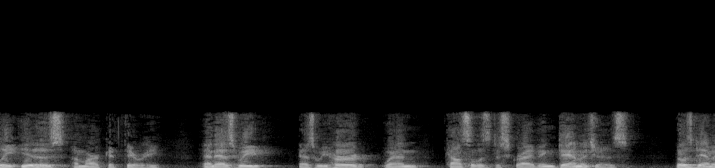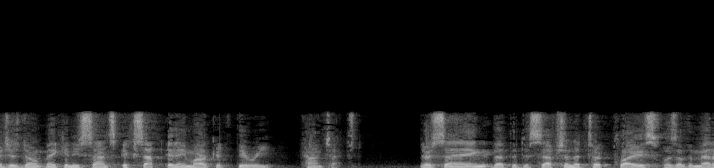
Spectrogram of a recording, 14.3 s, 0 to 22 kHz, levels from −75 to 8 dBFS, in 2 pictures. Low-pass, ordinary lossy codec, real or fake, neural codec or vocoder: 7.2 kHz; AAC, 48 kbps; real; none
